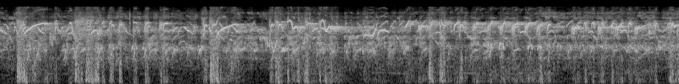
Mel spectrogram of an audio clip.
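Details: Noisy gathering of small birds used as a lure for bird catching: a dense mass of high, thin squeaky notes and quick upslurred whistles, overlapping continuously, with scattered sharp ticks throughout.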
